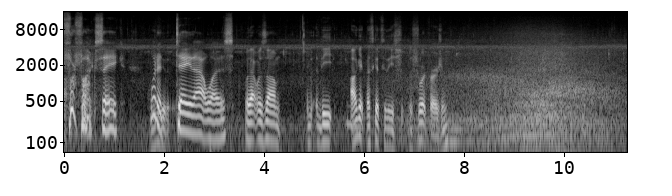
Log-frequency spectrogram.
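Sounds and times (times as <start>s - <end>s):
speech: 0.1s - 8.0s
pickup truck driving past outside: 6.3s - 11.2s.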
